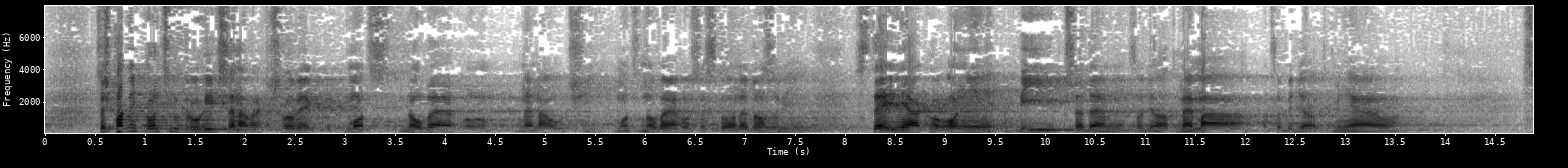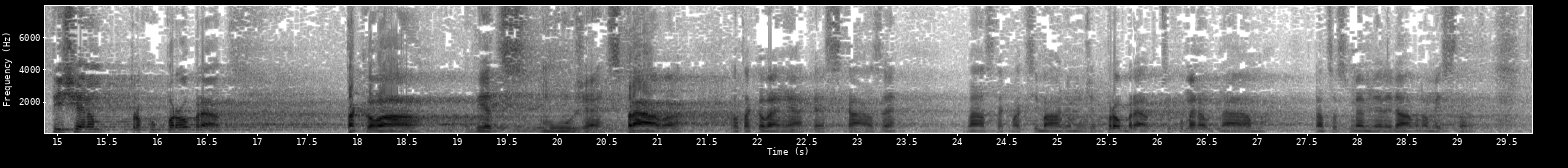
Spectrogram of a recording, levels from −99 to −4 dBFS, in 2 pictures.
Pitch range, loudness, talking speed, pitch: 100-135 Hz, -16 LUFS, 110 wpm, 115 Hz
